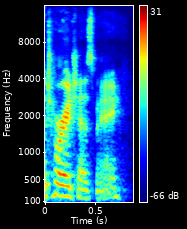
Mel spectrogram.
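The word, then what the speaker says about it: Torre Cesme: tower please oh the Tor chesme thank you which I thought it was a soft C up until right before this episode when we looked up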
